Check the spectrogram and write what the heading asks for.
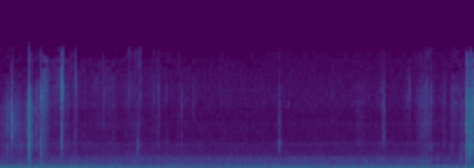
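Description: Car engine running steadily, heard from inside the cabin as a low, even hum. A few light clicks near the start.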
